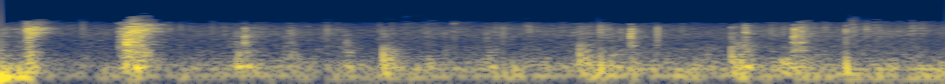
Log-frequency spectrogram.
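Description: An unlocked house door is opened with a few soft wooden clunks and light rattles scattered through the quiet, with no talking.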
